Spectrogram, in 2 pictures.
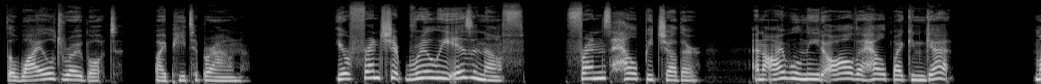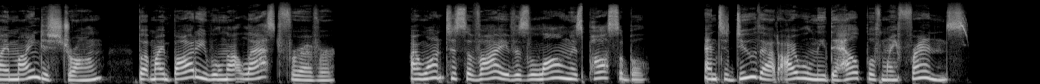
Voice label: Audiobook; Wildrobot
